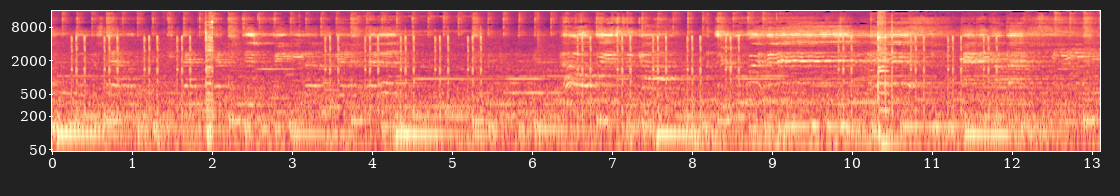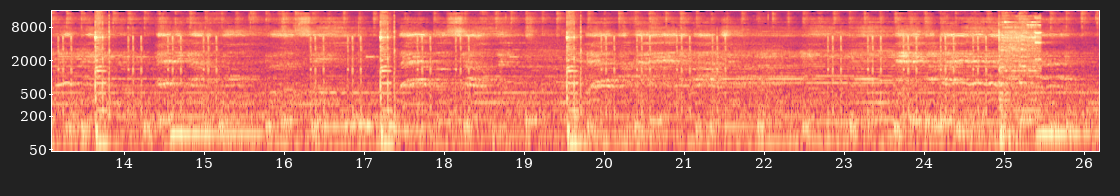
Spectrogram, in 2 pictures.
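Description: Electronic game music and reel-spin jingles from an Aristocrat Lightning Link Best Bet slot machine during repeated spins, over a pulsing bass. A few sharp clicks are scattered through it.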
